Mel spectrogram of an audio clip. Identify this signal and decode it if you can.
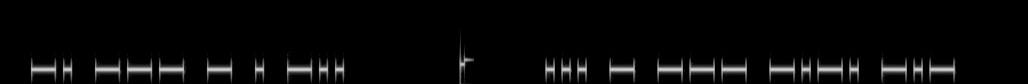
Morse code, heard as a keyed tone, about 16 wpm, 700 Hz. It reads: NOTED STOCK
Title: Sets of 5 Words - New Word Drill - 15wpm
